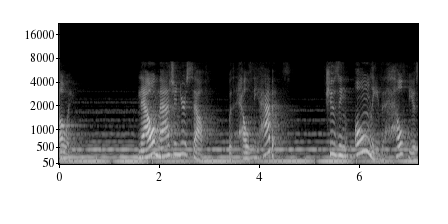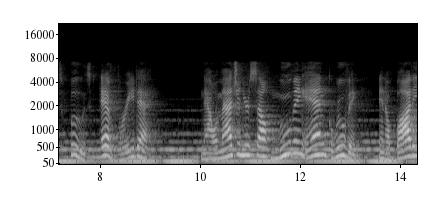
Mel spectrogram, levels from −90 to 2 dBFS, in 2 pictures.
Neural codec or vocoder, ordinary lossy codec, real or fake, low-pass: none; AAC, 48 kbps; real; 7.2 kHz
